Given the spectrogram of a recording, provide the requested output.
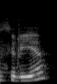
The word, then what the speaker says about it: Sevilla: My name is Ruben Sevilla. It's you need to spell it? – Sure. – It's R-U-B-E-N, and last name is S-E-V, as in Venezuela, I-L-L-A.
